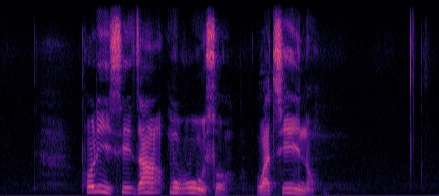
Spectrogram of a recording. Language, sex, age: Venda, male, 37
